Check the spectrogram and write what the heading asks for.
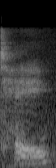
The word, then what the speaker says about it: The: So, what I'm here to say is that it's spelt like the, but it's pronounced Tay.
